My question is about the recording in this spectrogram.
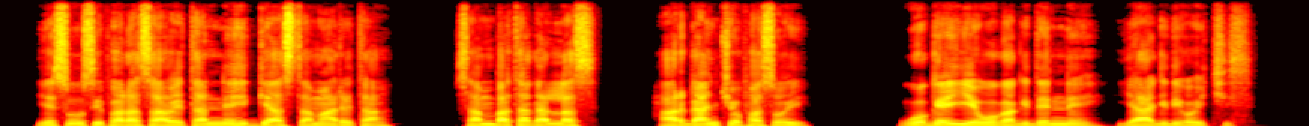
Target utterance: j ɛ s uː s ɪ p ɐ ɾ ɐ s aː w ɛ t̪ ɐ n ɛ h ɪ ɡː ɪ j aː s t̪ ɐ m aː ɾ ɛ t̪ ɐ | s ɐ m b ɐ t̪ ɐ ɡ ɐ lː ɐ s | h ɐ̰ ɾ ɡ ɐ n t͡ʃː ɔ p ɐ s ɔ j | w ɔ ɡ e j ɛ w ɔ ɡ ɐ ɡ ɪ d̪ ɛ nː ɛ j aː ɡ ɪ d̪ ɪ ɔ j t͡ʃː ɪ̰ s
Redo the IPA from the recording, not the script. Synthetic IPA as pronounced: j ɛ s uː s ɪ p ɐ ɾ ɐ s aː w ɛ t̪ ɐ nː ɛ h ɪ ɡː ɪ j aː s t̪ ɐ m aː ɾ ɛ t̪ ɐ | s ɐ m b ɐ t̪ ɐ ɡ ɐ lː ɐ s | h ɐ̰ ɾ ɡ ɐ n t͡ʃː ɔ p ɐ s ɔ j | w ɔ ɡ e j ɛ w ɔ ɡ ɐ ɡ ɪ d̪ ɛ nː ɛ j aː ɡ ɪ d̪ ɪ ɔ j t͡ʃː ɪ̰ s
